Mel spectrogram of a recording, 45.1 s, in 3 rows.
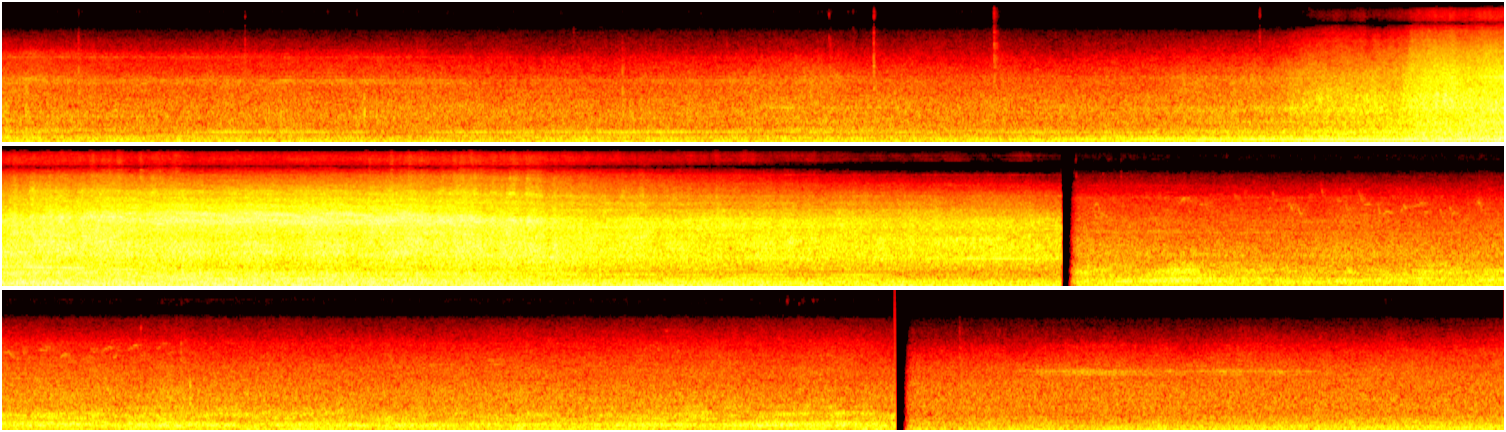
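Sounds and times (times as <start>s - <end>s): electric train passing: 0.0s - 25.6s.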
